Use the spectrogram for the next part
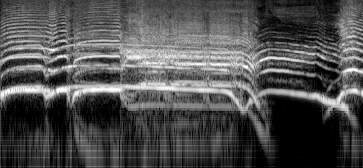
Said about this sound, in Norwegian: Nå vil jeg at dere bare skal juble. Dere skal juble så høyt dere bare kan. Det skal ikke være pent. Ikke pent i det hele tatt. Det skal bare være volum på det her sånn. Ikke noe klapping, bare jubling.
